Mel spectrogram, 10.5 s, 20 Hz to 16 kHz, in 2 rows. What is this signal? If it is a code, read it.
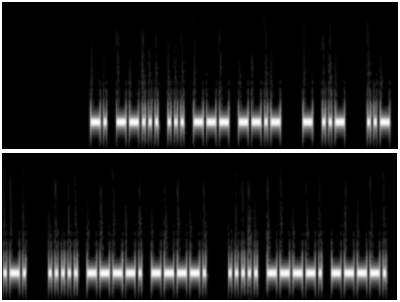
Morse code, heard as a keyed tone, about 28 wpm, 700 Hz. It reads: N7SOQ TU UR 599 599
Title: SOTA QSO Practice 28wpm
